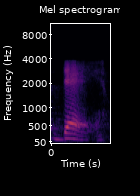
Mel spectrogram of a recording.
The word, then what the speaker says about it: Dei: The word is, and I spelled it out for you there in English, D-E-I. You'd pronounce it day.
